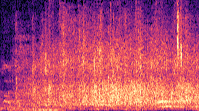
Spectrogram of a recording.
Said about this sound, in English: There you go. You got a clap there.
